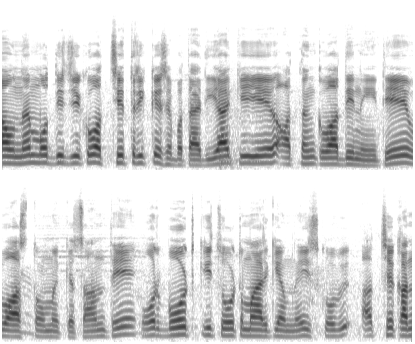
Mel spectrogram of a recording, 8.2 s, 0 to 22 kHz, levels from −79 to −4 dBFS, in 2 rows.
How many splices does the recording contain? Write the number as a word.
one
